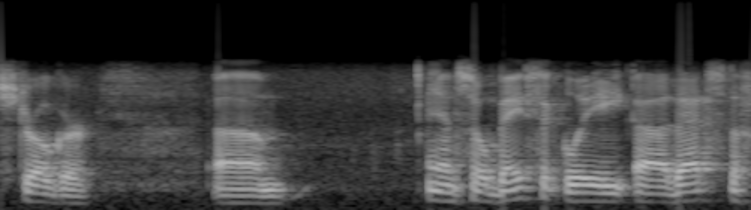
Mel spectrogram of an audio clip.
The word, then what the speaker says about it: Strowger: that you see here the guys name is spelled STR o WG er Stroger and so basically that's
